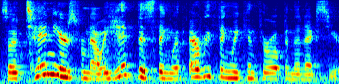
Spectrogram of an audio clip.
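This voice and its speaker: A woman speaks at a fairly quick pace with a fairly high pitch and lively intonation. There is light background noise. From USA. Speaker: engineering professor. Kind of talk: lecture. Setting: stage with audience. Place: meeting room.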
